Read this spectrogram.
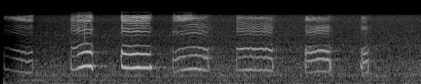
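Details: Female Kaninchen Dachshund giving a series of seven high, tonal whining whimpers, each under half a second, some rising then falling, spaced roughly every half second over a quiet background.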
